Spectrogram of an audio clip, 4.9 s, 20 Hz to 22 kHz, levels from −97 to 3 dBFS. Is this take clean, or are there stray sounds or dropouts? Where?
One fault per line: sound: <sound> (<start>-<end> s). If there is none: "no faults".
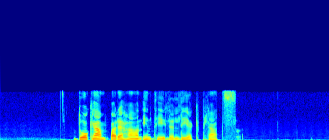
no faults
